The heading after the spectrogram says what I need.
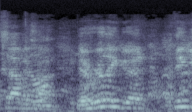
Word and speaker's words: Sabaton: But I see a couple of people wearing a Sabaton shirt. I shouldn't really pronounce it like that always. People go, wait, it's Sabaton? Hey, no. Who does Sabaton history? It's Swedish. Really, it's Sabaton.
